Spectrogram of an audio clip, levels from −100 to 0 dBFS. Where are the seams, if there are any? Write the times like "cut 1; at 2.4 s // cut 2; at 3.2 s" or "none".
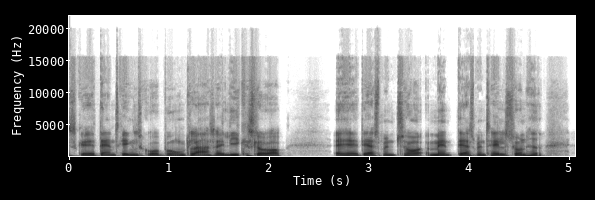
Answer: cut 1; at 2.5 s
